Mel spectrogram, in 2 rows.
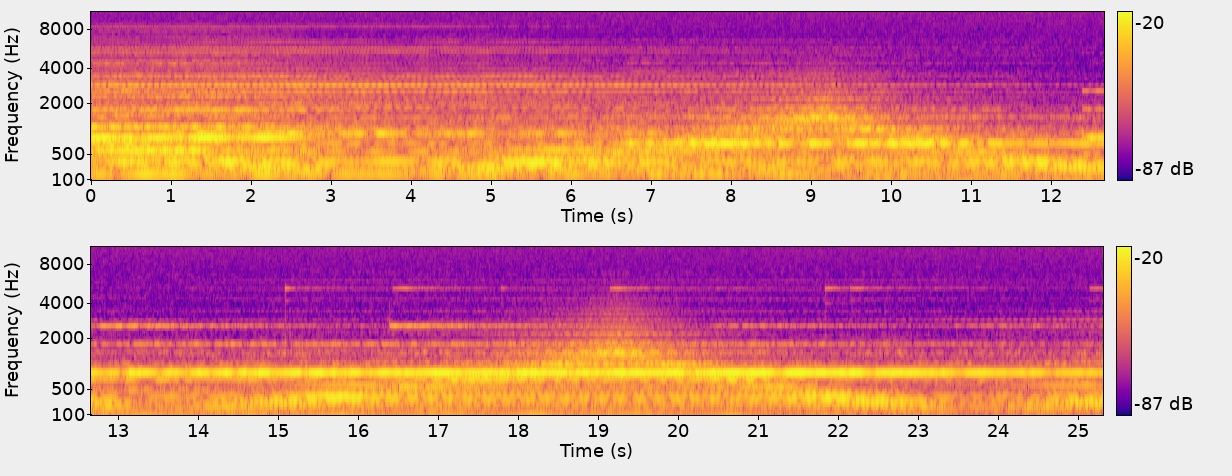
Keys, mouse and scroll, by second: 0.8 g, 0.9 x, 1.7 Tab, 2.0 g, 2.1 x, 3.3 ctrl+a, 3.7 ctrl+a, 6.4 Tab, 7.0 a, 7.2 e, 9.5 r, 10.4 ctrl+x, 11.5 3, 12.2 i, 13.2 e, 14.1 s, 14.8 ctrl+z, 15.2 2, 15.5 alt+click, 16.1 alt+click, 16.3 alt+shift+click, 17.6-18.3 scroll up 1, 18.4 double click, 18.9 alt+shift+click, 20.3 alt+shift+click, 20.3 alt+shift+click, 21.7 ctrl+b, 23.1 Tab, 23.6 middle click, 24.0 scroll down 1, 24.6 g, 24.7 z.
